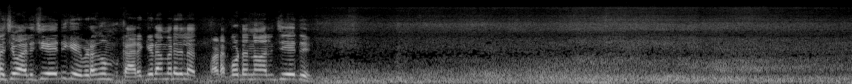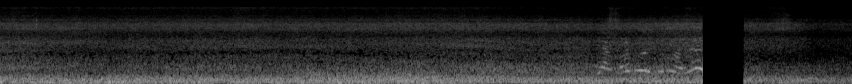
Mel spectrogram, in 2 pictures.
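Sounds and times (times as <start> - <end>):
surf roaring onto beach: 0.0 - 17.0
wind buffeting microphone: 0.0 - 17.0.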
